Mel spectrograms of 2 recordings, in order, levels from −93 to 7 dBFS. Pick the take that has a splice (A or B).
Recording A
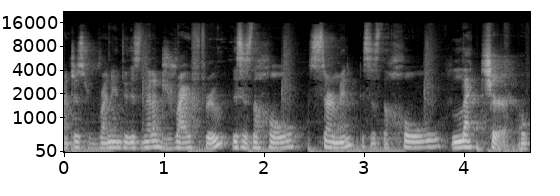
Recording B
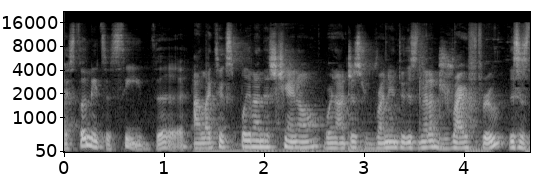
B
